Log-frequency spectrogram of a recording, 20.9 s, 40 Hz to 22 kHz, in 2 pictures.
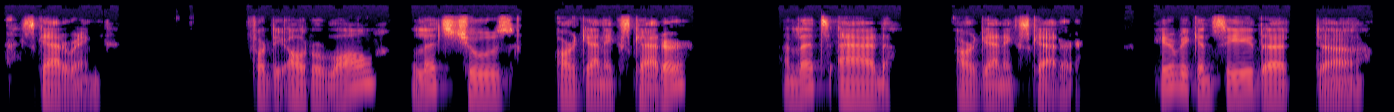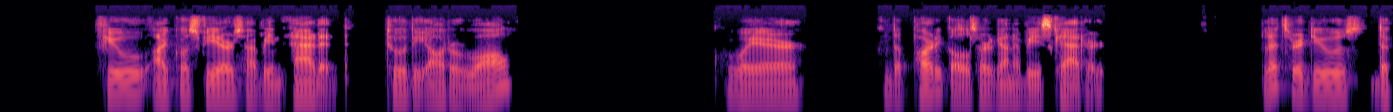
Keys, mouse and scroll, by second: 1.0 click, 3.9 click, 6.9 click, 9.0-9.6 scroll up 4, 12.7-13.2 scroll down 2, 13.5 shift+middle click, 15.1-16.7 middle drag, 16.8-17.4 shift+middle drag, 17.7-19.8 scroll down 1, 19.8-20.9 drag.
